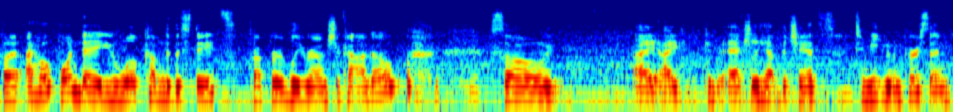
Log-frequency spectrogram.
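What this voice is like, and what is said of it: American accent. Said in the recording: “as you can probably tell by my accent, I live in America”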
